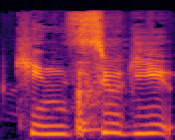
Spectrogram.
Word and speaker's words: Kintsugi: The T is silent. Kintsugi Wellness, which is based on her untold story of her heritage.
